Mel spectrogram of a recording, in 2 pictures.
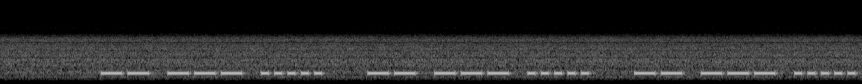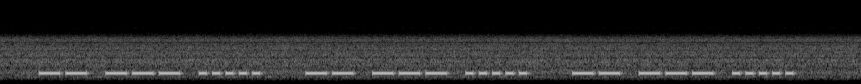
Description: Morse code, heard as a keyed tone, machine-sent, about 18 wpm, 520 Hz, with radio hiss. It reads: MO5 MO5 MO5 MO5 MO5 MO5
